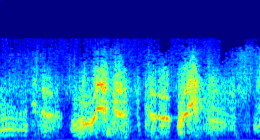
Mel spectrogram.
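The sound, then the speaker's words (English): A bloodhound named Prince whines and whimpers in a run of rising and falling pitched cries, with a few short bark-like bursts, loud with no talking. “That's a nice name, and you're a bloodhound, are you?”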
